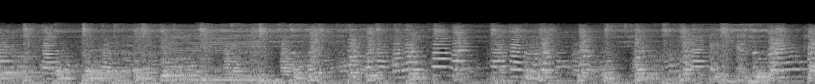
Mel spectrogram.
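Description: A live big band playing a swing jazz number with no vocal, the brass section to the fore over drums. Long held horn chords give way after about three seconds to shorter, punchier phrases.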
